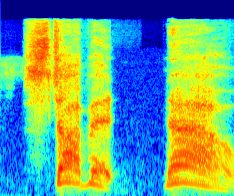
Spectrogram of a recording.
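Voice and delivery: slow, high, booming, authoritative shout.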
